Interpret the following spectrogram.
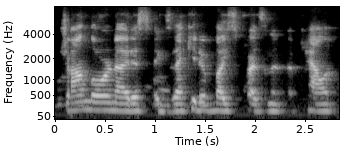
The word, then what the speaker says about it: John Laurinaitis: at one time and everybody's favorite corporate Sokka John Laurinaitis no he didn't say it right John Laurinaitis executive vice president of talent relations and in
